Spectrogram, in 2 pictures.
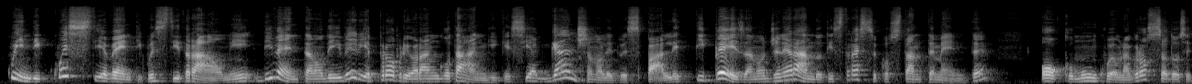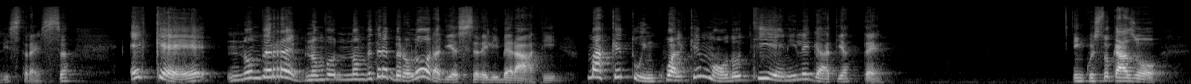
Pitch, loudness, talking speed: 155 Hz, -23 LUFS, 135 wpm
